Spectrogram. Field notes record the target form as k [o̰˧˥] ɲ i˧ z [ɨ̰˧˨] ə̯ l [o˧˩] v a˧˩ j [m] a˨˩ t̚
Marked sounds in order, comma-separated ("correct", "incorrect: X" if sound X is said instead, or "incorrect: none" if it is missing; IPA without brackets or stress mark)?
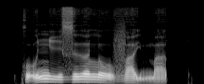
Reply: correct, incorrect: ɨ˧, correct, correct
